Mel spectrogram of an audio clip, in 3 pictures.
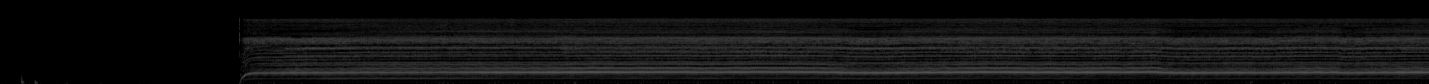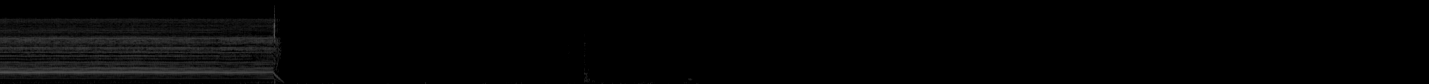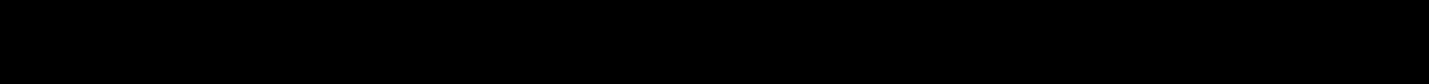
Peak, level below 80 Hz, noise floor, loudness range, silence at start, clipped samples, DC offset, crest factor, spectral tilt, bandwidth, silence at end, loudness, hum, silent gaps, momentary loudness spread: -18 dBFS; -84 dBFS; -82 dBFS; 5 LU; 0.2 s; under 0.1%; under 0.1%; 34 dB; 0.5 dB/octave; 16 kHz; 21.65 s; -45 LUFS; none; none; 2 LU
